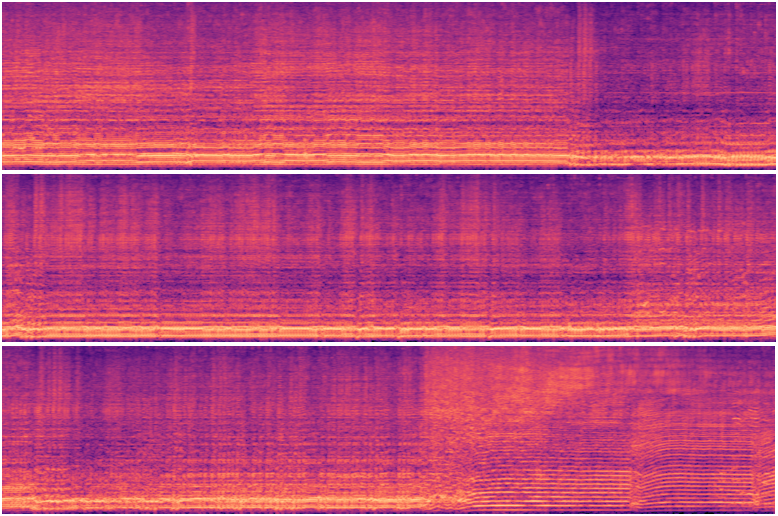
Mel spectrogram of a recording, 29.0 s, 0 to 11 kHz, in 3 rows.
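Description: Super Open drag bike built from a Kawasaki KR and a Honda CBR, its engine held at high revs at the start line with the pitch stepping up and down. About 25 seconds in it launches: the pitch rises, drops back at each upshift and rises again as it pulls away.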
